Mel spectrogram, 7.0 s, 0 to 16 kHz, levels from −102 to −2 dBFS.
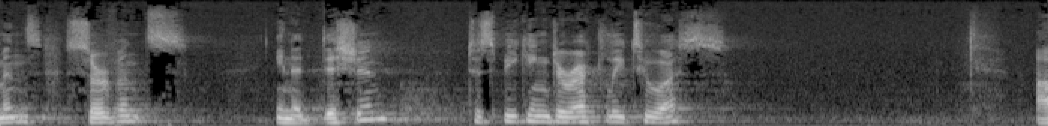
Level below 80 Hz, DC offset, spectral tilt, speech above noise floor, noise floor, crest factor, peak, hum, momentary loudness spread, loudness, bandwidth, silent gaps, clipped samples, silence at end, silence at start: -70 dBFS; under 0.1%; -4.5 dB/octave; 32 dB; -61 dBFS; 22 dB; -10 dBFS; none; 20 LU; -30 LUFS; 15.5 kHz; none; under 0.1%; 0 s; 0 s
